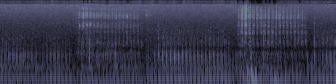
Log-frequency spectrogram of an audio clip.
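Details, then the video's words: Brief stretch of a domestic cat's low, rumbling purr, softer and less regular here, with a couple of faint breathy rustles over the drone. "Purring Cat"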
